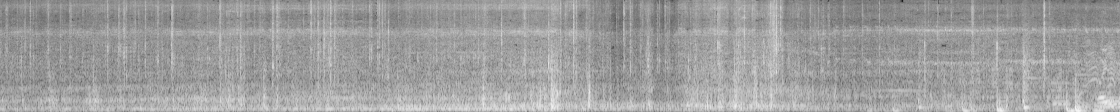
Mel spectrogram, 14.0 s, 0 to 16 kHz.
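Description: Hard plastic wheels of a children's 18-volt electric ride-on Jeep rolling and rattling over concrete with many small clicks, along with the whir of its small electric drive motors.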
